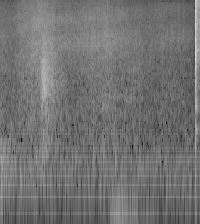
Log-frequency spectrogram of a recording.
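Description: Handling noise as a gloved hand lifts and turns a heavy electric nibbler, with a soft rustle about half a second in and a sharp click just before the end.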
